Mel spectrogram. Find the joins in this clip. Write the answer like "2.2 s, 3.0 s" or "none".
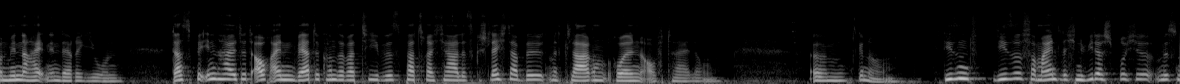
7.9 s, 9.3 s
